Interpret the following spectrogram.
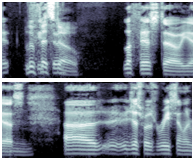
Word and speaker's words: LuFisto: Lufisto, yes.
